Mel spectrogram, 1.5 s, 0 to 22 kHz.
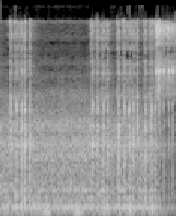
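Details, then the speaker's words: A2 bowling pinsetter with motor unplugged: rapid uneven bursts of clicking buzz, several in under two seconds; motor contactor chattering on flickering power, arcing seen at a nearby wire, repaired afterward. "Contact was chattering."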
